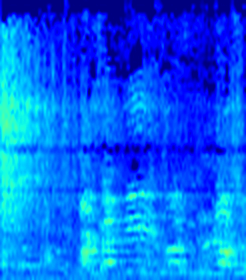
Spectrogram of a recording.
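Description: Children playing on a playground, several high voices calling and chattering over one another.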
